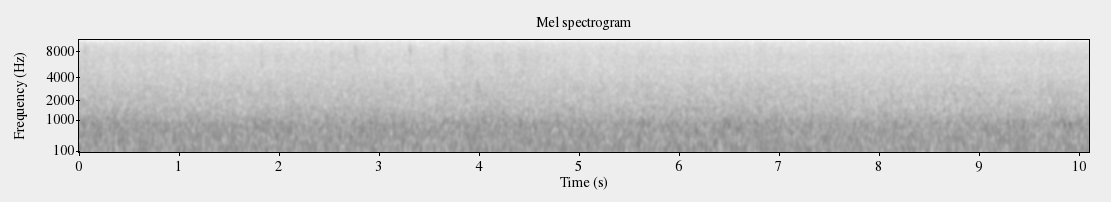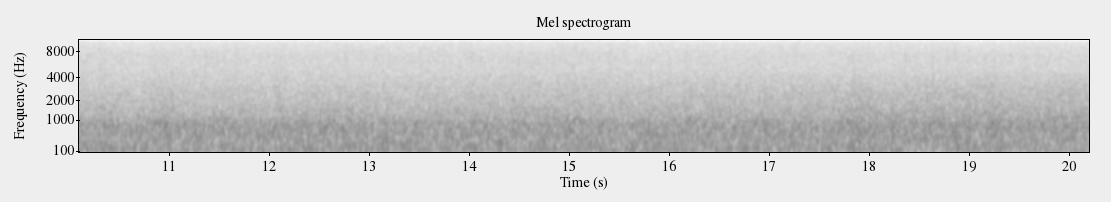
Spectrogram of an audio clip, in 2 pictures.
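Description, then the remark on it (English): Heavy, torrential rain pours down steadily, a dense, continuous hiss of water with no pauses and no voices, loud throughout. “It is torrential, and we run.”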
